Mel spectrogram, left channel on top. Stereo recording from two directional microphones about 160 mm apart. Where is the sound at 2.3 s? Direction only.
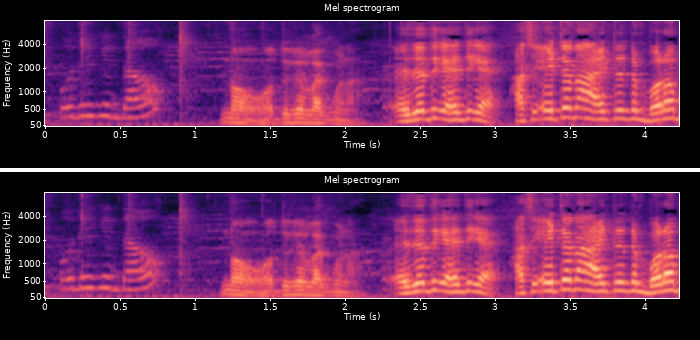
10° right (ahead or behind).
